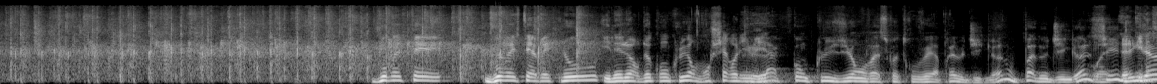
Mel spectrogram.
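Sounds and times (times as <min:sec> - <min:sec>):
audience applause: 0:00.0 - 0:06.3
speech: 0:03.8 - 0:11.5.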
